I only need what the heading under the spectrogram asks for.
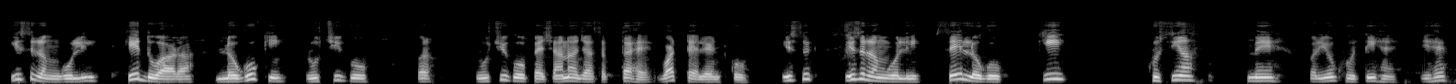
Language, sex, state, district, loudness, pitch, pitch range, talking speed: Hindi, male, Uttar Pradesh, Budaun, -17 LUFS, 145 Hz, 130-190 Hz, 125 wpm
